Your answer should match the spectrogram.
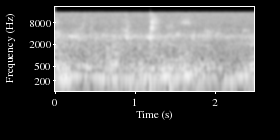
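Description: Low, indistinct murmured voices in a small room, with a faint click about a second in.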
